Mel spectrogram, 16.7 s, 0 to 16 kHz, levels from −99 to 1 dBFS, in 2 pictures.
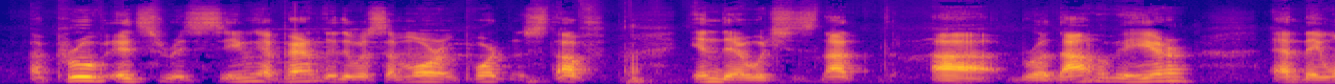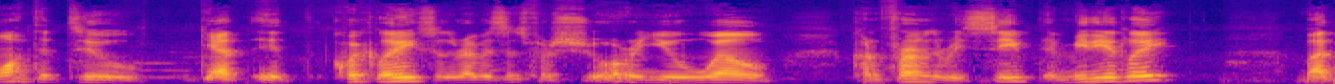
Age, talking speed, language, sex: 50-69, 145 wpm, English, male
